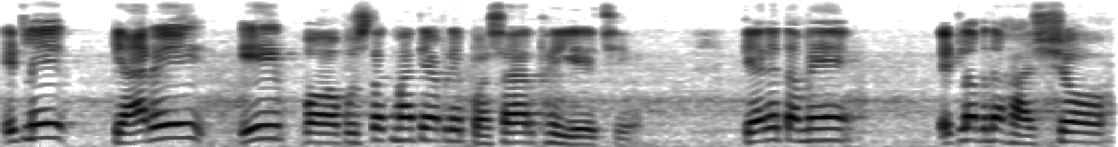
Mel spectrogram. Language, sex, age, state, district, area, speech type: Gujarati, male, 18-30, Gujarat, Surat, rural, spontaneous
